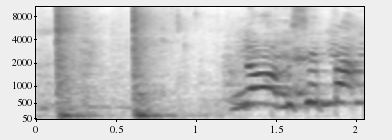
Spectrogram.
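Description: Water splashing in a bathtub, two sharp splashes close together, then a voice talking from a little past halfway.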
